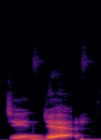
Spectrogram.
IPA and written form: ˈdʒɪn.dʒɚ (ginger)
